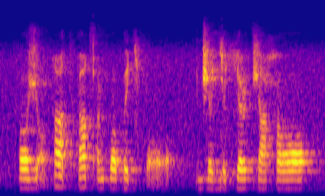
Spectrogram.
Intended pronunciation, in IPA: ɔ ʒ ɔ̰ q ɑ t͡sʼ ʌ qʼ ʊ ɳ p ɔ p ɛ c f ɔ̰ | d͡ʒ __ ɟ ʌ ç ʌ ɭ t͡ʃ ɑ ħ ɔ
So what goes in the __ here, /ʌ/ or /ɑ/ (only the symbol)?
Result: ʌ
